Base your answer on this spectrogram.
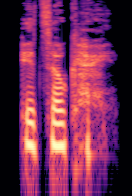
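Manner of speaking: plain, flat, uncoloured, very neutral even tone. Demonstrating a phrase repeated to oneself, very neutral tone. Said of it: "I've been saying in a very neutral tone".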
